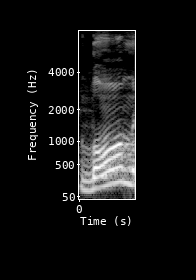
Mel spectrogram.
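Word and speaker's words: bomb: Next है बॉम्ब नहीं बोलना, अपन क्या बोलते हैं, बॉम्ब, बॉम्ब नहीं होता है, क्या होता है, बॉम्ब, इसको बॉम्ब बोलना है, यानी बी को क्या करना है, प्रोनाउंस नहीं करना, बॉम्ब।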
